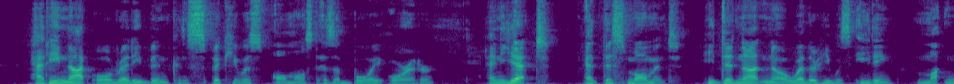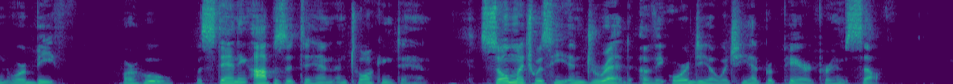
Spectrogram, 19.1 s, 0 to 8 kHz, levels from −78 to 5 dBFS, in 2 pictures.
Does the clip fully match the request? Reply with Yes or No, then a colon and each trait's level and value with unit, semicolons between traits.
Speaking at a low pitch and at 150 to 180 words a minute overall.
Yes: low, 120 Hz; average, 165 wpm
